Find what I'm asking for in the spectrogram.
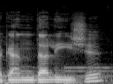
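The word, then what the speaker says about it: Cantalice: si chiama Candalice con la D, anche se si scrive con la T, ma si pronuncia Candalice.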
